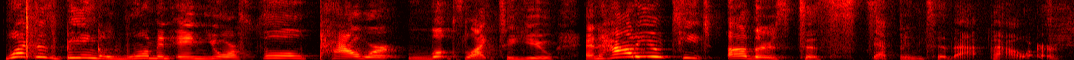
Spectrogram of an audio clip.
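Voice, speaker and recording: A woman hosting a TV talk show, asking her guest expressive questions and affirming her often. Her pitch swings widely and sits a little above the usual for women. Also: a little slow, hardly any pauses.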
